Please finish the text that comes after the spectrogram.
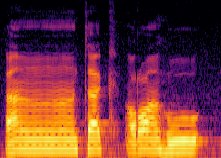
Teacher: بعد از نون ساکن تا آمده، تا از حروف اخفا هست، اخفا میشه.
